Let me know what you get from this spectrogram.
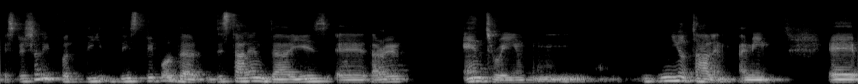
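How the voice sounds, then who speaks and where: Male panelist, average pitch, restarts his sentences as he gathers his thoughts. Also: darkish tone, low-quality recording. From Venezuela. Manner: halting, searches for words, repeats himself. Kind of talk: online panel discussion. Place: office in Ecuador.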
